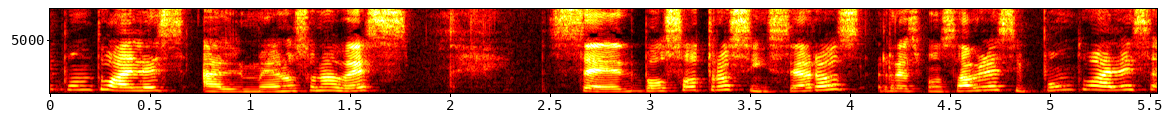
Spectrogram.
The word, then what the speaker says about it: sed: E daí nós temos sed. Cuidado para não falar sede, ok? Que você está com sede e precisa tomar água. Então, sed, sed, sed, ok? Muito cuidado com essa pronúncia.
